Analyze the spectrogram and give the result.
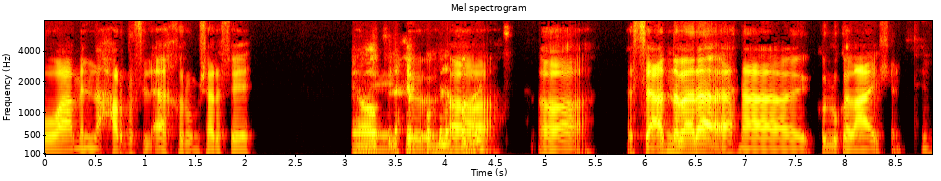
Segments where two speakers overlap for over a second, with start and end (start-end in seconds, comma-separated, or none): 3.1-4.7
